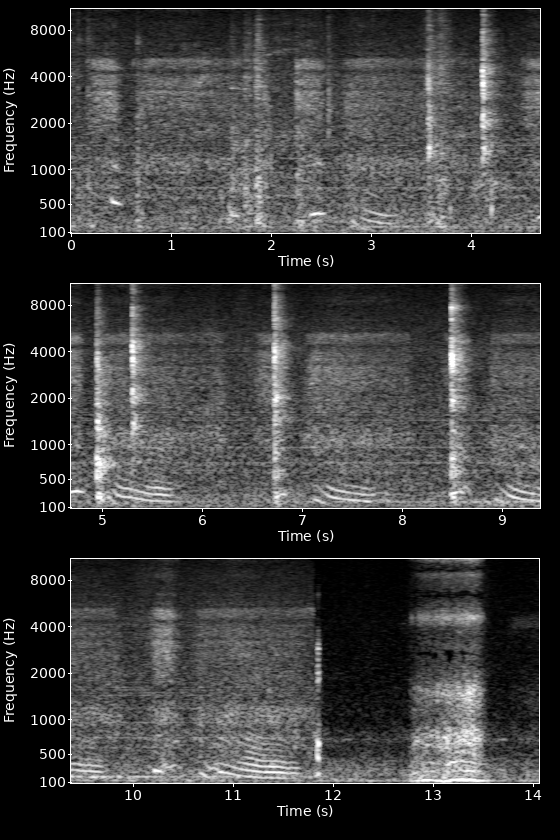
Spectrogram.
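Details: Baby snoring while asleep: repeated soft rattling snores with each breath, about eight in the span, with background clicks and room noise.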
